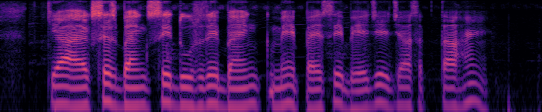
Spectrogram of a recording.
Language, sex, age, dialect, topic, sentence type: Hindi, male, 25-30, Awadhi Bundeli, banking, question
